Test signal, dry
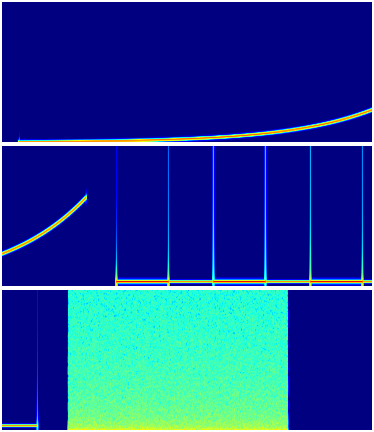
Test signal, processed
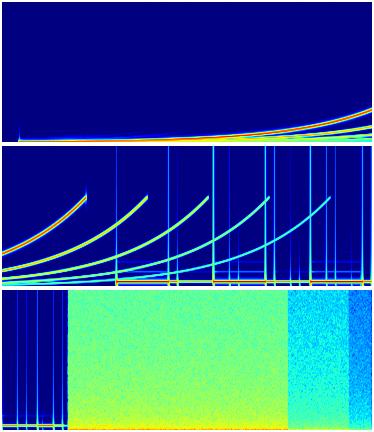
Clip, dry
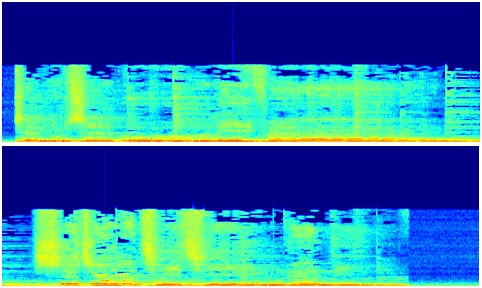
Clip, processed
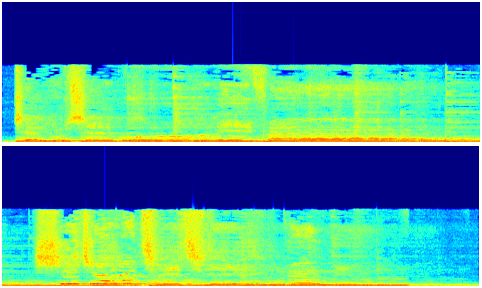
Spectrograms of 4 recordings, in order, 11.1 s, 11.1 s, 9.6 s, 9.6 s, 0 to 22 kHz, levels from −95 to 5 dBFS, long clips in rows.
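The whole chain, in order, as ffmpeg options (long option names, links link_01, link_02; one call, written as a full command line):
ffmpeg -i in.wav -filter_complex "[0:a]acrossover=split=150|460[link_01][link_02][link_03];[link_01]acompressor=threshold=-31dB:ratio=4[link_04];[link_02]acompressor=threshold=-33dB:ratio=4[link_05];[link_03]acompressor=threshold=-18dB:ratio=4[link_06];[link_04][link_05][link_06]amix=inputs=3:normalize=0,lowshelf=frequency=100:gain=8,aecho=1:1:610|1220|1830|2440:0.211|0.0845|0.0338|0.0135,volume=7dB" out.wav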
